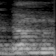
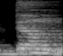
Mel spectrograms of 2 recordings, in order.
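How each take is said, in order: First: डम्ब loud, with a released b; B sounded in डम्ब. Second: डम ending on m; silent B in डम. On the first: Teacher revising, showing the misreading with b pronounced. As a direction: say डम्ब wrongly, punching the final b. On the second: Teacher revising, showing the right reading with b silent. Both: Shown as a demonstration. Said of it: "डम्ब नहीं".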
